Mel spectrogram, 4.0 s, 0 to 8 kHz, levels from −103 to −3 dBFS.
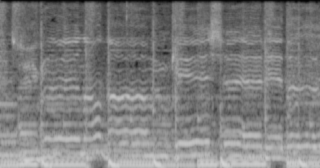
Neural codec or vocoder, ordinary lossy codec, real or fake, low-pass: none; none; real; none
